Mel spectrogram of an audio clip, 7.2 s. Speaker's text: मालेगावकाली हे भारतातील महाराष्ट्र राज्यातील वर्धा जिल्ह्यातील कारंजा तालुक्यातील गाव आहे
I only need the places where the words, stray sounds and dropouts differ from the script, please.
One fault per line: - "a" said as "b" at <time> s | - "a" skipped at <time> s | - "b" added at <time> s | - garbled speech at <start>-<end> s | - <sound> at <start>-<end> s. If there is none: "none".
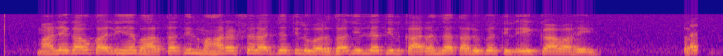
- "एक" added at 5.2 s
- laugh at 6.8-7.0 s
